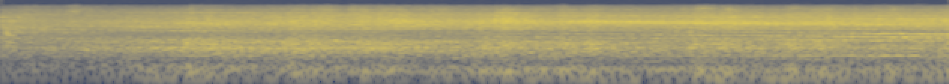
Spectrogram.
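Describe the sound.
A train arriving at a platform: a loud, continuous rumble and hiss of rolling wheels builds after the first second and then holds steady, with thin high squeals running faintly above it.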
